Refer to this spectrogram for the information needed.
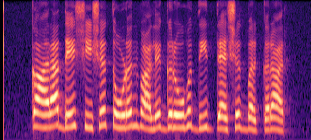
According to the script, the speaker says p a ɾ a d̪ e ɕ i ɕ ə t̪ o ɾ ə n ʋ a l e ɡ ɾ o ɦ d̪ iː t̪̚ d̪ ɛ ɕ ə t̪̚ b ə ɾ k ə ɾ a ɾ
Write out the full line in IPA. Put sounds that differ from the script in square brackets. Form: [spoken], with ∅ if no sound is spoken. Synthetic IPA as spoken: [k] a ɾ a d̪ e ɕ i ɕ ə t̪ o [ɽ] ə n ʋ a l e ɡ ɾ o ɦ d̪ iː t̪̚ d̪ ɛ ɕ ə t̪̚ b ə ɾ k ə ɾ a ɾ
